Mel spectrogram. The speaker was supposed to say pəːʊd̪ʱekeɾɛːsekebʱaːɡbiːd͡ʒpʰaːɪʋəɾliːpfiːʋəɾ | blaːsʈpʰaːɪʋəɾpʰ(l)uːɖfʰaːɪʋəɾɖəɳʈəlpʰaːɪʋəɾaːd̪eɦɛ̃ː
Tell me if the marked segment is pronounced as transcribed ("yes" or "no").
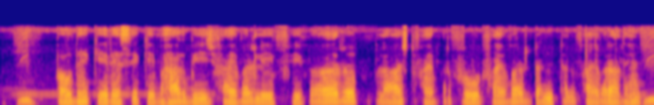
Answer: no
